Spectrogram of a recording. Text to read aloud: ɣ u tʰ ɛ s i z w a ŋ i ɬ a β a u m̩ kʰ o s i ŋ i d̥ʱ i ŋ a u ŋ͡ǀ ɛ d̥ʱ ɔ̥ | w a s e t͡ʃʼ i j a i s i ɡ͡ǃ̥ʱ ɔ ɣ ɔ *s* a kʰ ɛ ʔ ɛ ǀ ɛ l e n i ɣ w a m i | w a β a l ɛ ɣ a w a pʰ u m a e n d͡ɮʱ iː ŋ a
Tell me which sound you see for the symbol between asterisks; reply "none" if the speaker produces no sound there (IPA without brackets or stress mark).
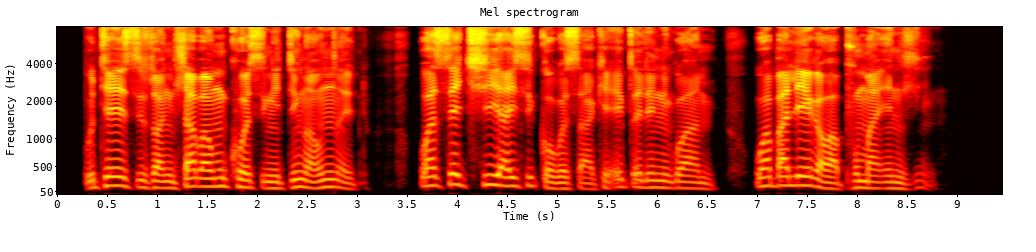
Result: s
